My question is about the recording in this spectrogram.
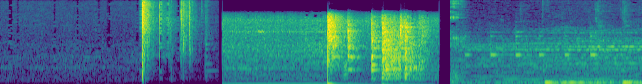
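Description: Wooden longbow breaking at full draw: a sharp crack about one and a half seconds in with a short clatter after it, then another crack and clatter about three seconds in. Background music follows in the last part.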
